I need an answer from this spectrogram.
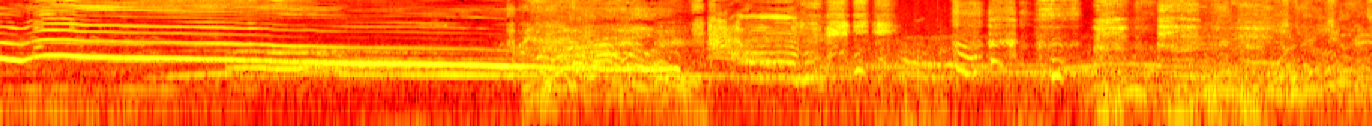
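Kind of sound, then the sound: animal, wolves howling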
